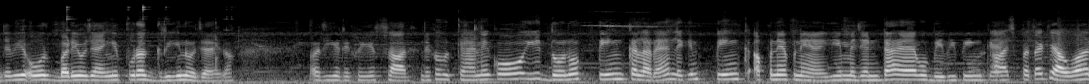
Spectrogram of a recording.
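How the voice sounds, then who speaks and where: A woman chatting casually as a vlogger on an outdoor walk, talking sweetly to her dogs now and then. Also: medium pitch. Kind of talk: casual vlog chat.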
